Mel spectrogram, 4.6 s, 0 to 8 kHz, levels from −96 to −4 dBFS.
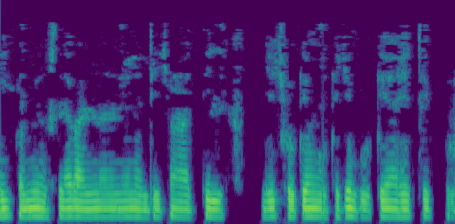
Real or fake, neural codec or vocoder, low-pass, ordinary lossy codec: real; none; 7.2 kHz; MP3, 24 kbps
